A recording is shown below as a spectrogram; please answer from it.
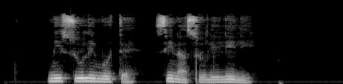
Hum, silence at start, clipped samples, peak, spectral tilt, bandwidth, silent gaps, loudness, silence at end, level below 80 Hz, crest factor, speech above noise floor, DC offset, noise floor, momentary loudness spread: none; 0.5 s; under 0.1%; 0 dBFS; -4 dB/octave; 11.5 kHz; none; -16 LUFS; 0.9 s; -50 dBFS; 20 dB; 49 dB; under 0.1%; -66 dBFS; 13 LU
